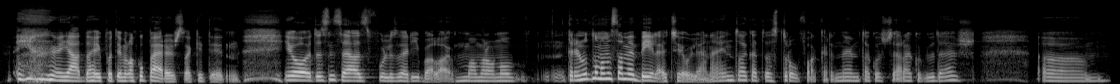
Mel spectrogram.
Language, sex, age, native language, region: Slovenian, female, 18-29, Slovenian, Drava region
